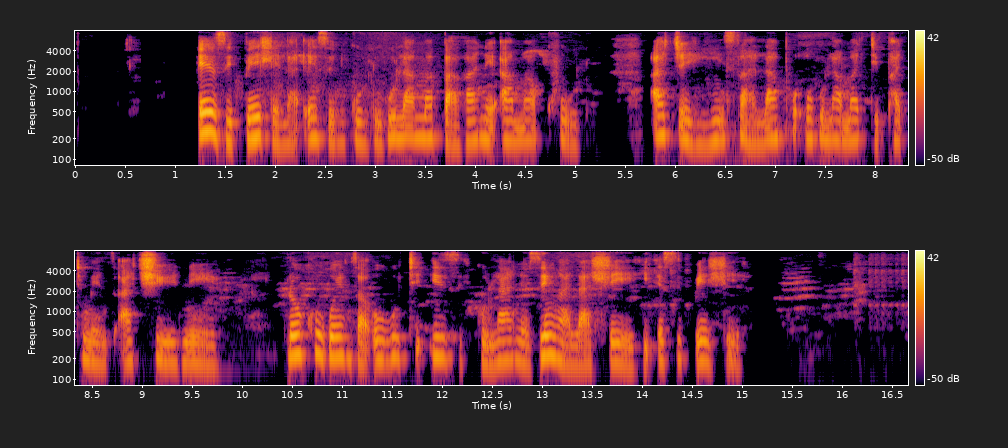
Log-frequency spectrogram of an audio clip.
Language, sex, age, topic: North Ndebele, female, 36-49, health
